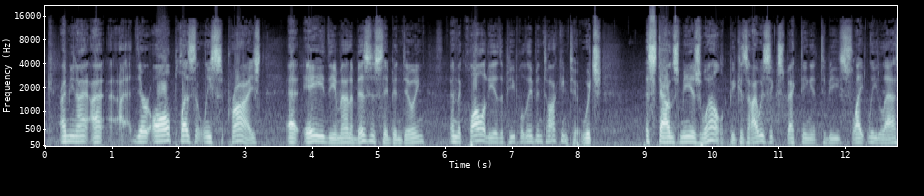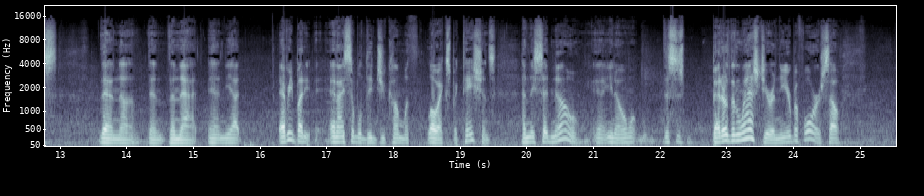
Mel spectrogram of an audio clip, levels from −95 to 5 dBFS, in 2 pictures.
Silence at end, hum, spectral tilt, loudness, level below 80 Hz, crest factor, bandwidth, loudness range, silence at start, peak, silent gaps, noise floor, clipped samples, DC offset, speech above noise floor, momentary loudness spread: 0.15 s; none; -4 dB/octave; -14 LUFS; -38 dBFS; 14 dB; over 20 kHz; 5 LU; 0 s; 0 dBFS; none; -37 dBFS; 0.2%; under 0.1%; 24 dB; 11 LU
